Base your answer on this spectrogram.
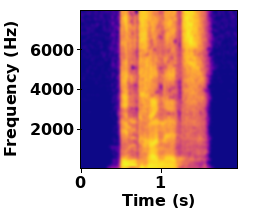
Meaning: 1. genitive singular of Intranet 2. plural of Intranet
- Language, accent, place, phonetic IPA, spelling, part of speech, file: German, Germany, Berlin, [ˈɪntʁaˌnɛt͡s], Intranets, noun, De-Intranets.ogg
